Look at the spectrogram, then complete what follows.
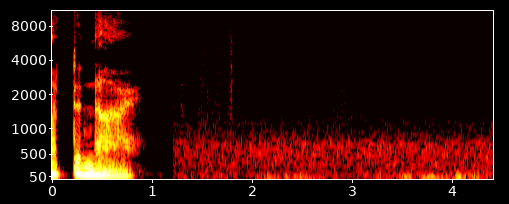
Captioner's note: wind blowing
